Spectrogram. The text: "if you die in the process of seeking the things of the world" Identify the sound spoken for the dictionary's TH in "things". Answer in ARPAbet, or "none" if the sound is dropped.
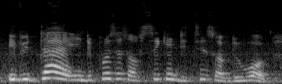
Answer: T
